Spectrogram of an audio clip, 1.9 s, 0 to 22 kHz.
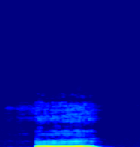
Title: Ronquidos de Gollo(1)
